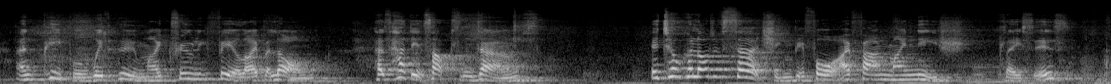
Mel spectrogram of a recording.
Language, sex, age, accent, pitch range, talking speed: English, female, 50-69, British, 195-280 Hz, 145 wpm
